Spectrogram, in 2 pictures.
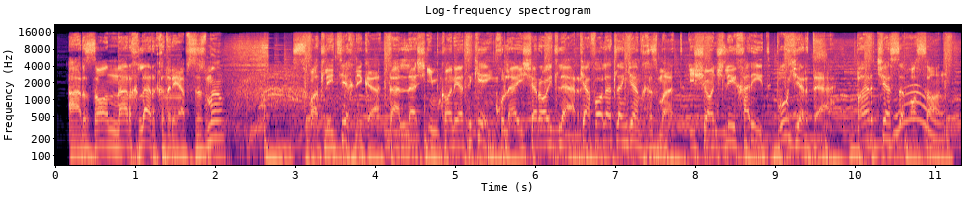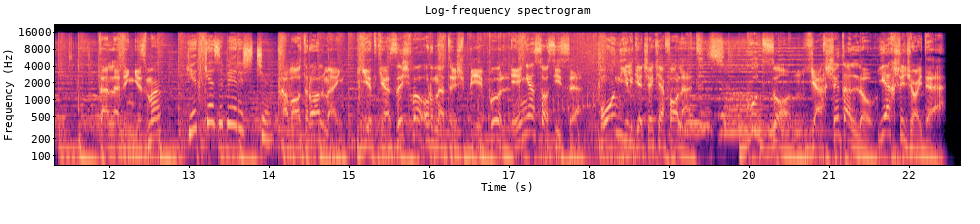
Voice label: uzbek voice over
